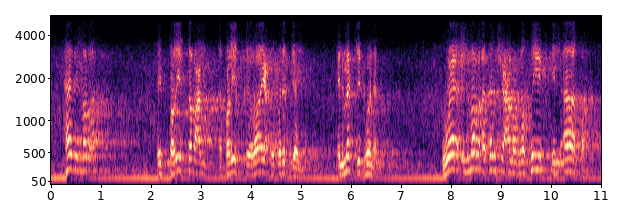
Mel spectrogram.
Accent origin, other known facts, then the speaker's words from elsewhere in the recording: Cairo, Cairo Governorate, Egypt; فهناك عندنا في القاهرة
